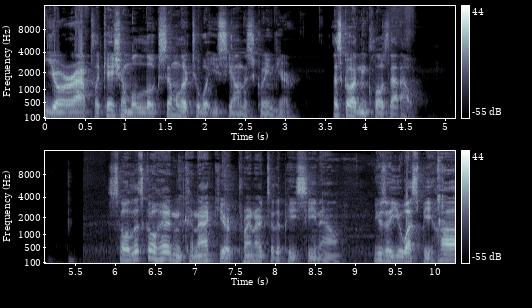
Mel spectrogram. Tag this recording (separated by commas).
Speech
